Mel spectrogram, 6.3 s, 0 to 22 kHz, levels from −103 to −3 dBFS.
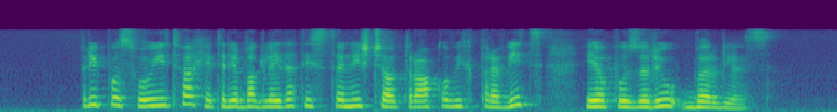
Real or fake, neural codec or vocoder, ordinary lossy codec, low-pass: fake; codec, 16 kHz, 0.8 kbps, ZipCodec; none; 7.2 kHz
